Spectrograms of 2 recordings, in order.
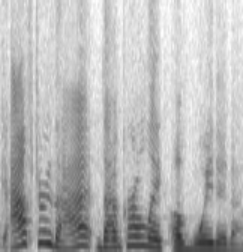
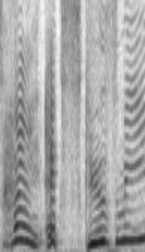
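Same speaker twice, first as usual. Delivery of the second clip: imitating an offended girl, higher and louder, slowed; mock huffy excuse me; indignant challenge; 8 semitones higher, 6 dB louder, slower than usual. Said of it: "and the girl goes".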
